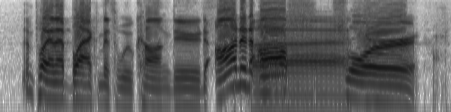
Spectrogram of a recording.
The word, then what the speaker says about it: Wukong: I would say Black to Myth Wukong. I would also maybe say Black to Myth Wuchong to keep it with the Cantonese pronunciation.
